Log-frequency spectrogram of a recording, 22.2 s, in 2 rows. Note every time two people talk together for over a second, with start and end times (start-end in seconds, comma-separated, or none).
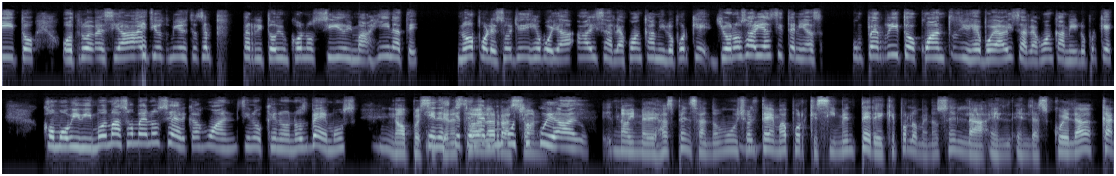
15.3-16.6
